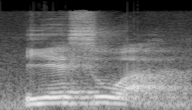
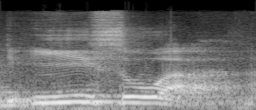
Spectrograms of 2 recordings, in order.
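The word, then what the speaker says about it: Yeshua: Jadi kalau misalnya di dalam ee di dalam Katolik pernah dulu saya diajarkan Yesus itu bahasa bahasa Ibraninya adalah Yesua. Nah, Yesua.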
